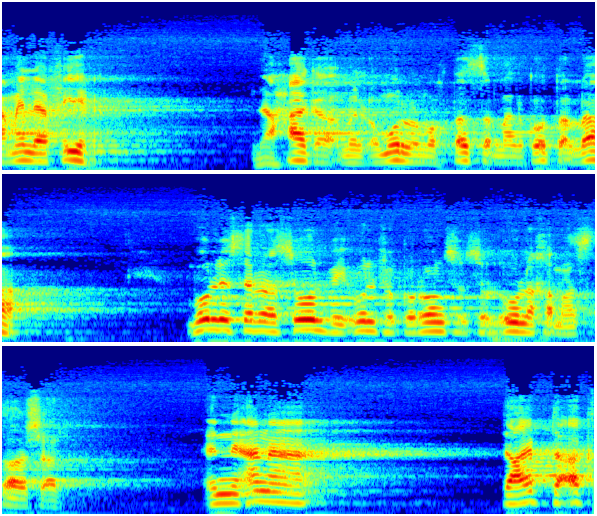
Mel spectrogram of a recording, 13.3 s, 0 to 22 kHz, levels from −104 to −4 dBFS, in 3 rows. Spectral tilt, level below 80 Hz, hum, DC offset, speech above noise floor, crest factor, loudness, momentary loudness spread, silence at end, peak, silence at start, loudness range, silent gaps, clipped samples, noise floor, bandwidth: -5 dB/octave; -74 dBFS; none; under 0.1%; 44 dB; 20 dB; -21 LUFS; 17 LU; 0 s; -4 dBFS; 0 s; 5 LU; none; under 0.1%; -65 dBFS; 10.5 kHz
